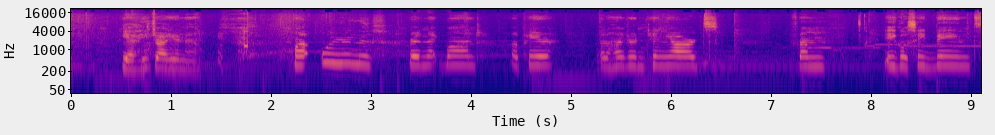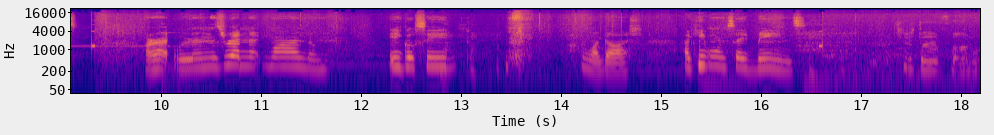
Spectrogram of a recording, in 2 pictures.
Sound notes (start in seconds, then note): 12.7 laughter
